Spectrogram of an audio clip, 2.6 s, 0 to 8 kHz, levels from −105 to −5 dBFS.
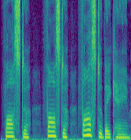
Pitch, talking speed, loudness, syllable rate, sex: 210 Hz, 115 wpm, -20 LUFS, 3.8 syllables/s, female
